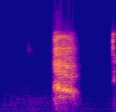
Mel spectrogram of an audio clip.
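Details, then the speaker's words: Cat coughing up a hairball: a single short, harsh hacking burst. "and if you can hear that sound that's the sound of a cat"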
